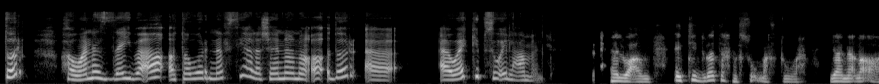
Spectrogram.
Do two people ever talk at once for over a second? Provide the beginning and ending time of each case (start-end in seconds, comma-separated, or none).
none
